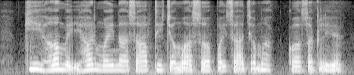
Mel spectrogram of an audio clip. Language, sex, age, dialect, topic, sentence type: Maithili, male, 18-24, Southern/Standard, banking, question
